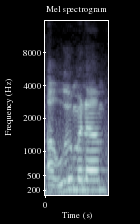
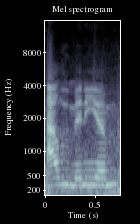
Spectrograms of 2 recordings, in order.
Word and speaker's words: aluminium: We would call it in America aluminum. Here in Australia it is aluminium.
